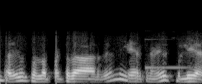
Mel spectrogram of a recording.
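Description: A man speaking steadily in a lecture. About one and a half seconds in, a short steady electronic tone like a bell or beep sounds under his voice.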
